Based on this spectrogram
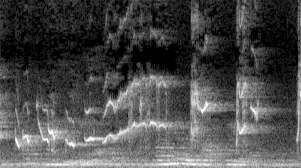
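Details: An Oriental magpie-robin at midday sings a long rising, wavering whistle in ngriwik style, followed by a few short sharp notes, with low hum behind.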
